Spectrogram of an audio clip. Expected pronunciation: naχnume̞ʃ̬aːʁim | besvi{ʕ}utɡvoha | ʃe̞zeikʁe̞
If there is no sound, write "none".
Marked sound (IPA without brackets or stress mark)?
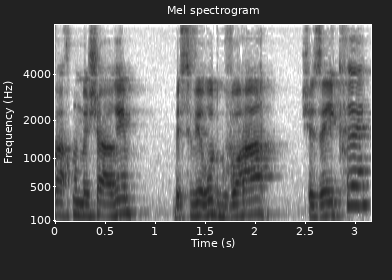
ʁ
